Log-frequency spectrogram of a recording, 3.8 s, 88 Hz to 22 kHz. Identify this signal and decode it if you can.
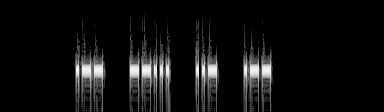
Morse code, heard as a keyed tone, about 40 wpm, spaced as for 23 wpm, 700 Hz. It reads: W7UW
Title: USA Call Signs - 4 Characters - 3x Character Spacing - 40wpm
